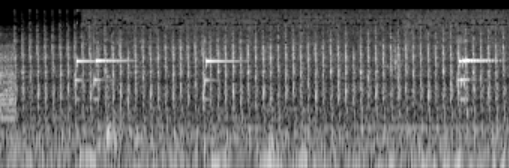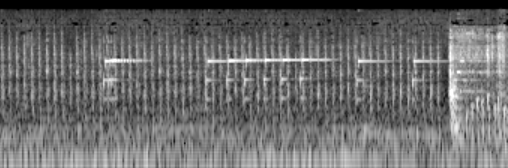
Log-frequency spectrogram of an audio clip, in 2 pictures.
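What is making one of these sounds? Short bright chimes ring out as gems are collected.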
